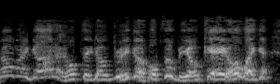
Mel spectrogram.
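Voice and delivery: high, hammed-up worried fretting; mock emotional. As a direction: imitate an anxious sponsor getting all worked up. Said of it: "get all emotional about sponsoring people".

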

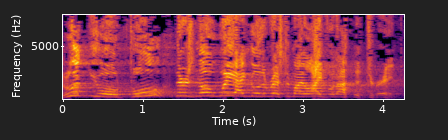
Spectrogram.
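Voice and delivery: high, loud exasperated outburst; retold scream. Drinker blowing up at his sponsor, screamed protest. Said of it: "And I screamed at him".

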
